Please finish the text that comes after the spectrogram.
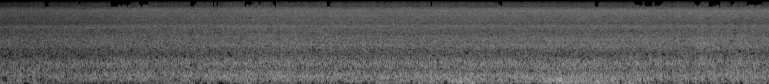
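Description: A loud, continuous roar of falling water at Ranpat waterfall in Ukshi, Konkan, dense and steady, crashing down without pause.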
